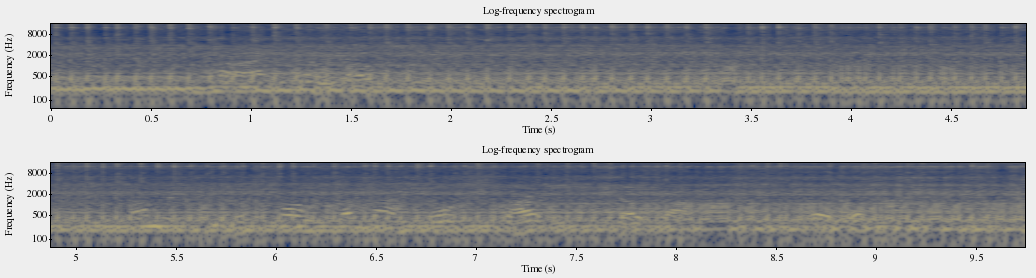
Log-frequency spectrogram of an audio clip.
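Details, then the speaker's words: Stihl string trimmer, new primer fitted this year, must be tilted to get fuel, started on choke: a buzzy two-stroke that wavers and sputters instead of holding an even pitch; runs rough, and the owner suspects it needs carburetor cleaning. "oh ah yeah it probably needs some carburetor work probably some card cleaning"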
